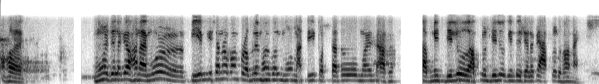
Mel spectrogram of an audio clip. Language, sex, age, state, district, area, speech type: Assamese, male, 18-30, Assam, Majuli, urban, conversation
